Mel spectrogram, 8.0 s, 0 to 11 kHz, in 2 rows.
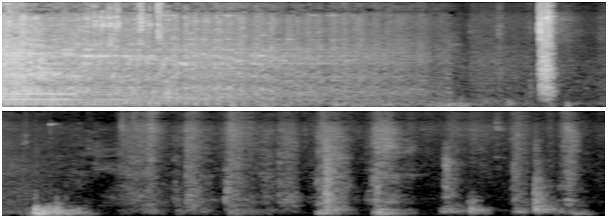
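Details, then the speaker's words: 1990s Murray mower, 5 hp Briggs & Stratton, after carburetor swap, primed: engine catches briefly, then fades and dies within about three seconds, followed by clicks; runs at most about a minute; hoses checked, cause still unknown. "Well, guys, the carburetor works. As you can see, the engine will start. I think the longest I got it to run was about a minute, but yeah, it's not."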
